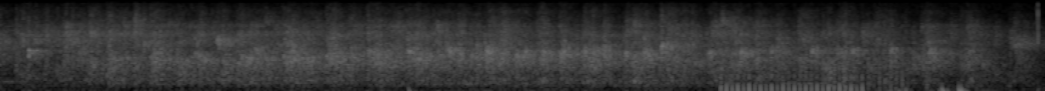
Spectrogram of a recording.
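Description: Church congregation applauding during a Spanish-language sermon; a broad, rain-like wash of many hands clapping holds steadily throughout, with a low buzzing hum rising briefly near the end.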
